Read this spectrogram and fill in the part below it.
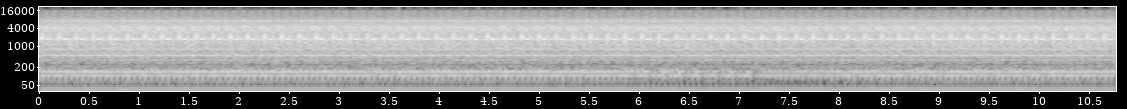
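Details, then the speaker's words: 2017 RAM 2500 6.7 Cummins at 12,100 miles, Rotella T 15W-40, idling with a deep steady knock about three beats a second over the clatter, recorded with a moved external mic; always had it, oil analysis shows high iron. "It's got 12,100 miles on it. It's always had that knock."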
